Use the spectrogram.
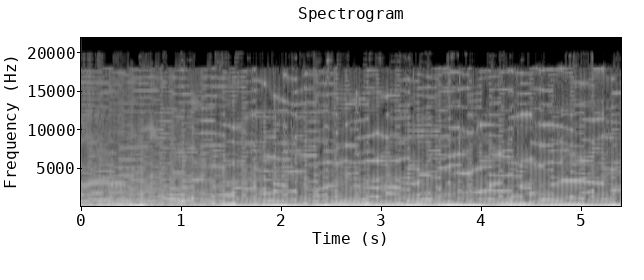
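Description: Sawtooth wave run through a recreated AU5 color filter patch, a loud sustained synth drone with strong harmonic bands and a throbbing, wobbling tone that swells and pulses in uneven waves.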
